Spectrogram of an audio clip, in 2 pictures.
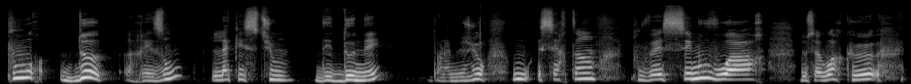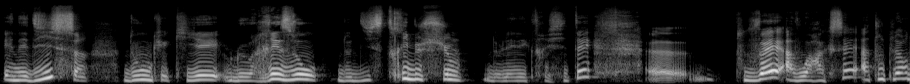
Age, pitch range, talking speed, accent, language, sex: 30-49, 190-255 Hz, 110 wpm, French, French, female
